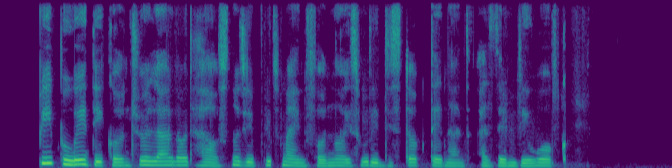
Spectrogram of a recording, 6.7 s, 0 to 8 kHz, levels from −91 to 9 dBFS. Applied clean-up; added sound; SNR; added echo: neural mask model DeepFilterNet 3.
